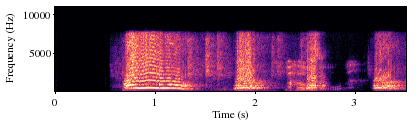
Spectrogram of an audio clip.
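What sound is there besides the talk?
dog barking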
